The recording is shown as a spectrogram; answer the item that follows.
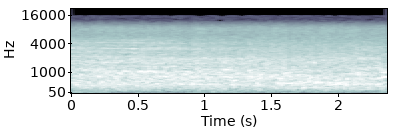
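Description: Steady, echoing splashing of several swimmers racing in an indoor pool, an even wash of water noise that fills the hall.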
